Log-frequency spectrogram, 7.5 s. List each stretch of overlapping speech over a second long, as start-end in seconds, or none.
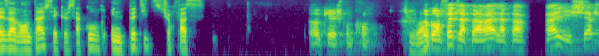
none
